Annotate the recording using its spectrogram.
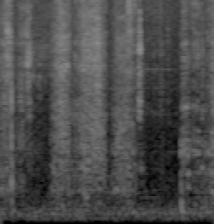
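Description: Faint rubbing and scraping of a cardboard box lid being worked loose and lifted off, with a small tick near the end.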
